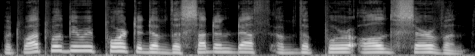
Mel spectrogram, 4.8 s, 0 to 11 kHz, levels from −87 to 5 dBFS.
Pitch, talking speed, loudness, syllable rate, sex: 165 Hz, 175 wpm, -17 LUFS, 3.9 syllables/s, male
